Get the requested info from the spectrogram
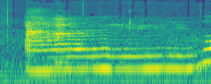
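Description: A woman humming one long, steady note that starts about a quarter second in, then stepping up to a higher note at the very end.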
